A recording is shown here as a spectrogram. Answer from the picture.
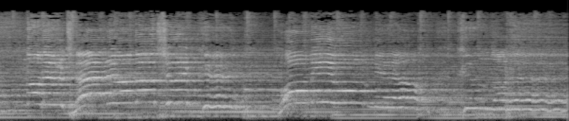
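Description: A woman singing a slow Korean ballad in Korean into a handheld microphone over a backing track, sliding up into long held notes twice, about a second in and again near the middle.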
